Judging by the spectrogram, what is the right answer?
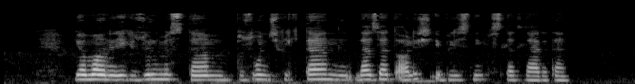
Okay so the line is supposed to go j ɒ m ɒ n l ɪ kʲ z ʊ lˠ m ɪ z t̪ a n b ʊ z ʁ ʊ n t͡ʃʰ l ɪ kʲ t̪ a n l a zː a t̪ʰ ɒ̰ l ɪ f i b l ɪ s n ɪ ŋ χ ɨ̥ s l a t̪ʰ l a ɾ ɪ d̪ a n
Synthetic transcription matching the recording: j ɒ m ɒ n l ɪ kʲ z ʊ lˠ m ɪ s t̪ a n b ʊ z ʁ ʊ n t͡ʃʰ l ɪ kʲ t̪ a n l a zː a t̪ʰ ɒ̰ l ɪ ʃ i b l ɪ s n ɪ ŋ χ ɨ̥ s l a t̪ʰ l a ɾ ɪ d̪ a n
